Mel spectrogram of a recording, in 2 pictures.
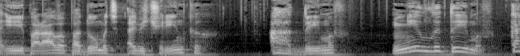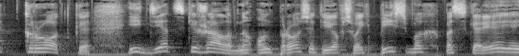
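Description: A man reading a classic short story aloud in a measured, expressive audiobook narration. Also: fairly low pitch. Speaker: audiobook reader.

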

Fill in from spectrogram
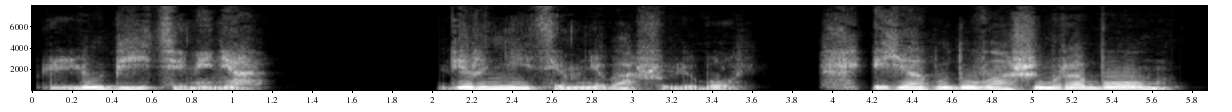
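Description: A man's voice: mid-range voice, very animated, measured pace, creaky, mellow, breathy edge, lo-fi sound, voice pushed up, exaggerated voice. A man voicing a passionate, lovesick young duke in an audiobook, speaking fervently and pleading.

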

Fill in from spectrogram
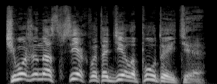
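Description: A man reading an audiobook, voicing a fiery young frontline soldier who addresses a crowd with loud, forceful oratory. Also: high-pitched, wildly swooping pitch, quick pace, breathy edge, no room sound, studio quality, pitched above the performer's own voice, full character voice. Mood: defiant.

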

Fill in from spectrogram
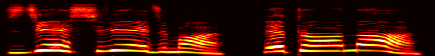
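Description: A woman doing a panicky young tavern lad, shrill. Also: normal speed, no echo, studio quality, natural voice. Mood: terrified. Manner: frightened, stammering, yelling.

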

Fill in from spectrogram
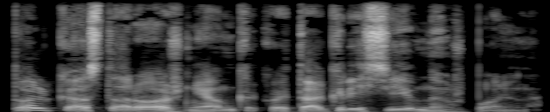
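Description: A man's voice: on the high side, sing-song, fast talker, vocal fry, a little mellow, husky, no echo, clean studio sound, pitched above the performer's own voice, exaggerated voice. A man putting on a fretful old grandmother. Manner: lamenting, doting. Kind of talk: audiobook character voice.

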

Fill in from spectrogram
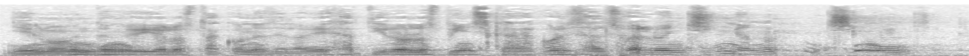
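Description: A man with a Mexican accent telling crude jokes in animated slang. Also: medium pitch, quick pace, very noisy. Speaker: comedian. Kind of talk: stand-up joke telling.

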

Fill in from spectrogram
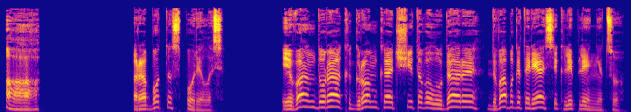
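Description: A man's voice: fairly high pitch, a bit bright, no room sound. Man narrating a comic fairy tale. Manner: dry, mock-epic storytelling.

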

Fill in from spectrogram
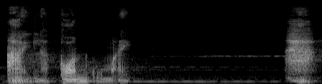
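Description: A man's voice: slow, pushed and bright, big-room sound, soft background music. A man voicing a drowned village boy possessed by a sinister spirit, speaking in a cold, mocking, menacing way.

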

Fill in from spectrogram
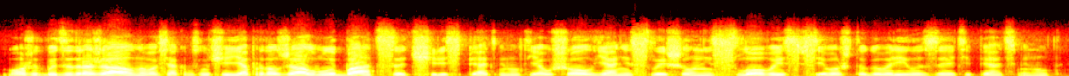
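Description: A man narrating a novel aloud in a measured, dramatic reading. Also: medium pitch, no room sound, highs cut off. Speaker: audiobook narrator. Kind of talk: scripted narration.

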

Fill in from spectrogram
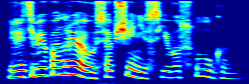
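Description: Nikodim, voiced by the narrator as a gentle old healer. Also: mid-range voice, close to an everyday voice. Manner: quiet, unhurried, soothing. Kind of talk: audiobook character voice.

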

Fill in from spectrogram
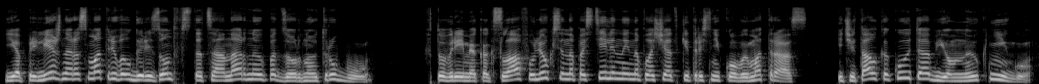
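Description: In this clip a woman narrates an audiobook from a script, her mid-range voice keeping a steady, measured storytelling pace.

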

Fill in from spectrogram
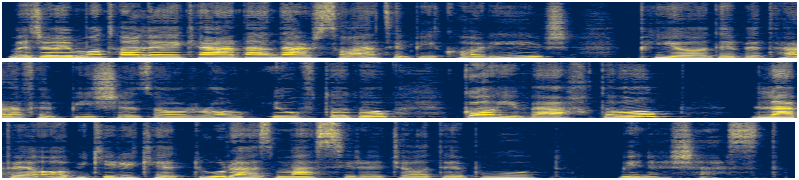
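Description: Bright-voiced woman telling a fairy tale. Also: mid-range voice. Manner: expressive, dropping to a whisper at tense moments. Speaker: audiobook narrator. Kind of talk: storytelling narration.

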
